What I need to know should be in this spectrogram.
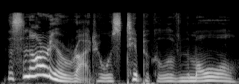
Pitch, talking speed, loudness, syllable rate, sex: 200 Hz, 200 wpm, -15 LUFS, 5.8 syllables/s, female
